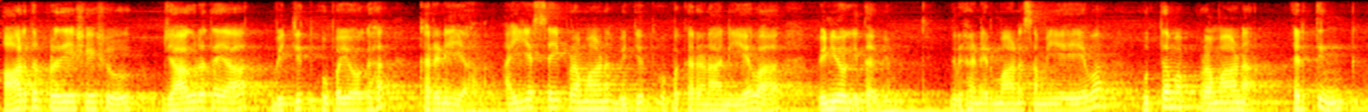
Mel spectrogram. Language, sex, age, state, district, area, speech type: Sanskrit, male, 18-30, Telangana, Vikarabad, urban, spontaneous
